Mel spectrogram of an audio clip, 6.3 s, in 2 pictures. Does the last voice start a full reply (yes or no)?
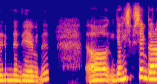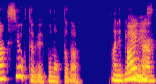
no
